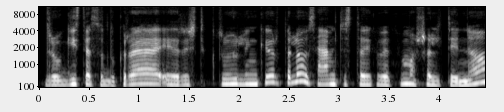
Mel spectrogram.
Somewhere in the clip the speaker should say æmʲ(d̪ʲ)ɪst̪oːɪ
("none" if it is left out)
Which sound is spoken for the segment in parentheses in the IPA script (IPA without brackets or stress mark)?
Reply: t̪ʲ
